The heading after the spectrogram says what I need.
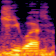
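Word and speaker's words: Quay West: I think it's called Key West but it's pronounced Key West was q-u-a -w-e-s-t so it was about uh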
